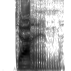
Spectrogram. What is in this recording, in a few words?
"dime", American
